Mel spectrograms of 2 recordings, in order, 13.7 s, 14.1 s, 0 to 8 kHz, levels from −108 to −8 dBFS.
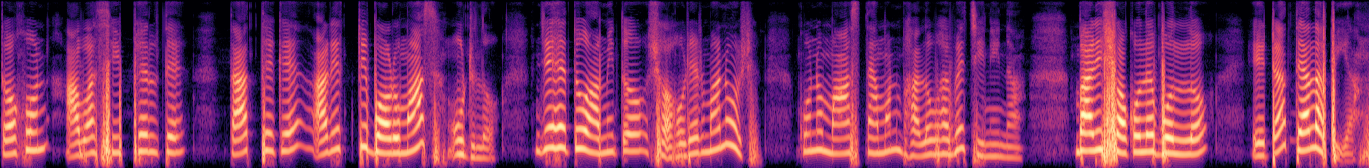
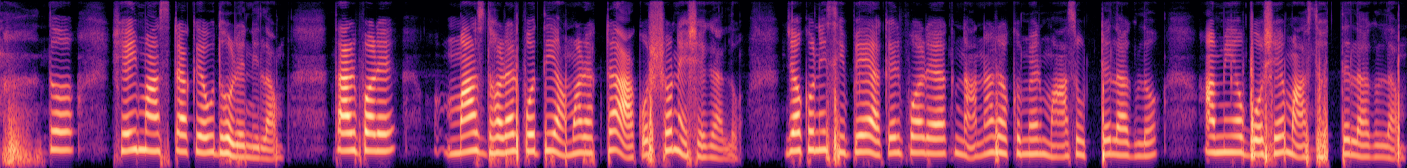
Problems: constant background noise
